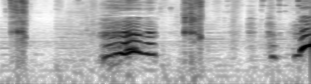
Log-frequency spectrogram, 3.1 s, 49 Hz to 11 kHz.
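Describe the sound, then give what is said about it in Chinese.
Crisp crunching bites into a small pickled cucumber from a just-opened jar, delivered frozen and thawed for 24 hours in a refrigerator, a few sharp bursts with pauses between, broken by a drawn-out hum of appreciation and a rising vocal sound at the end. “我跟你讲，冷冻完解送到你家，然后你要吃的时候解冻，嗯，解冻完，听众朋友，你在听吃的时候，黄瓜还是这个声音。”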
